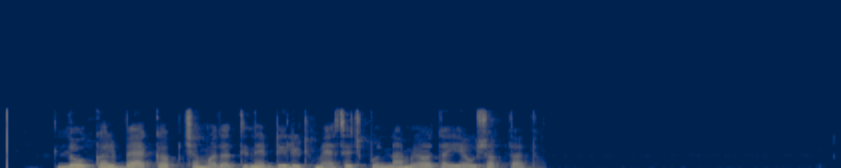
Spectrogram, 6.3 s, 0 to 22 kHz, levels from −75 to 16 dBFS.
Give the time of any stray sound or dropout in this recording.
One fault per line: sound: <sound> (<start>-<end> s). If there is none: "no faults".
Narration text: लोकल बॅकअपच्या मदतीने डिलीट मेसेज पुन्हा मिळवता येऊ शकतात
no faults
